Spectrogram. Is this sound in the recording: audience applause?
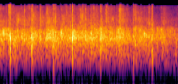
yes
